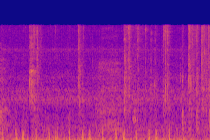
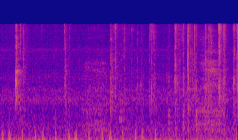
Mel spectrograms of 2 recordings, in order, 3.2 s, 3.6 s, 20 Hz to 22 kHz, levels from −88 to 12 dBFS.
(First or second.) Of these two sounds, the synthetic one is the second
